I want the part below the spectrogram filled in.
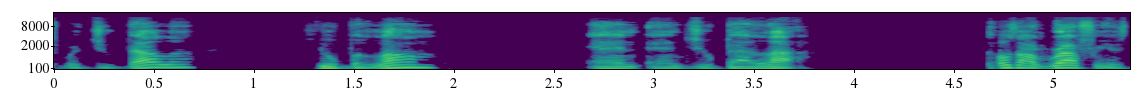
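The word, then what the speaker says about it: Jubelum: It's Jubella, Jubello, and Jubalum, not Jubalan.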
